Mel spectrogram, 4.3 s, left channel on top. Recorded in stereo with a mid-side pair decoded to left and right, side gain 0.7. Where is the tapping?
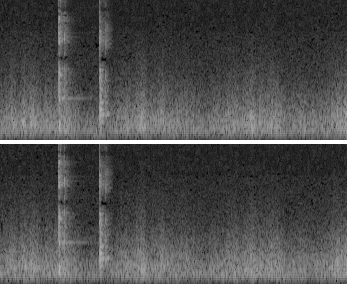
5° right.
